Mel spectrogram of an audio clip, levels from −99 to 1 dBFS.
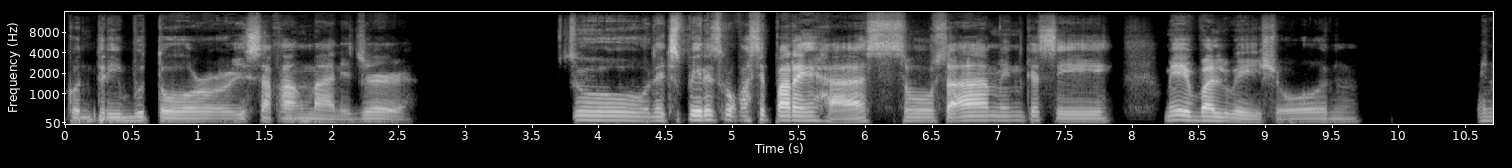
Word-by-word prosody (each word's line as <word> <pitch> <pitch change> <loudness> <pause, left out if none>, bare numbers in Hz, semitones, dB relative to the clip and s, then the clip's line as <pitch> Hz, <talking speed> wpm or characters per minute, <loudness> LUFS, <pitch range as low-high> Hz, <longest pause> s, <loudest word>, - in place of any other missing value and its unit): contributor 115 -2 -6 0.2
or - - -7
isa 105 - +3
kang 105 0 -3
manager. 95 +1 -6 1.1
So, 145 - -6 0.5
na-experience 145 +3 +4
ko - - -3
kasi 135 +1 +1
parehas. 130 -8 +4
So, 120 -1 +1
sa 135 +4 +4
amin 135 0 -11
kasi 105 -6 -2 0.5
may 145 0 +4
evaluation. 100 -5 -3 0.8
'Yon 125 +1 -16
115 Hz, 95 wpm, -22 LUFS, 100-135 Hz, 1.1 s, na-experience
